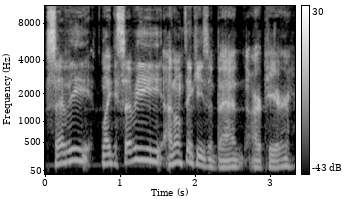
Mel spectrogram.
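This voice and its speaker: A man with a deep, smooth voice, speaking modestly and reflectively as an eliminated contestant in a casual online interview on a desktop mic. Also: big pitch swings, moderate pace. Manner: soft-spoken, reflective, modest.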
